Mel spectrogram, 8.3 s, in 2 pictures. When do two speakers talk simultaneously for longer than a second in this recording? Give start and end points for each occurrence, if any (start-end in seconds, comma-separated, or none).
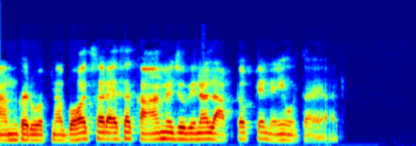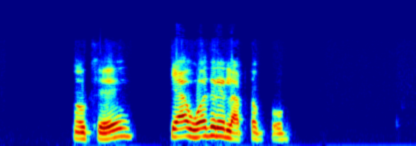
none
